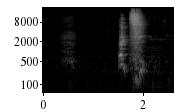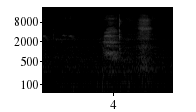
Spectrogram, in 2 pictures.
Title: Some sneezes after wake up .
